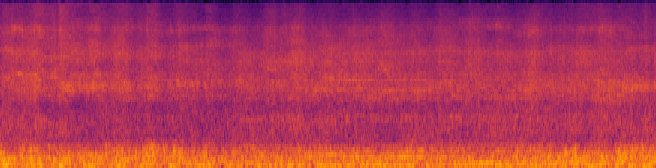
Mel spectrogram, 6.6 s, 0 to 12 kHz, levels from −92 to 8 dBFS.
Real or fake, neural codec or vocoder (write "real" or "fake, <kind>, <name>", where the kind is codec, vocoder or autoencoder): fake, codec, SNAC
